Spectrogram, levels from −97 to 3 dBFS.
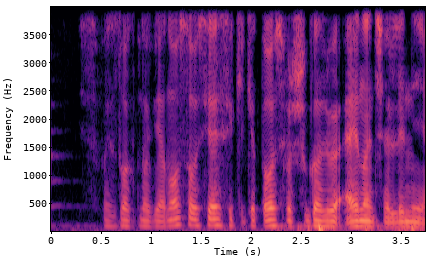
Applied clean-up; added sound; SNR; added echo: none; Bicycle; 11 dB; none.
